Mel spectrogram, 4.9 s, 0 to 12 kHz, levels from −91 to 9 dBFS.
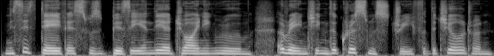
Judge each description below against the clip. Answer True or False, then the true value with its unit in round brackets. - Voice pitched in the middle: True (165 Hz)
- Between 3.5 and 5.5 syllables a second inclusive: True (5.0 syllables/s)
